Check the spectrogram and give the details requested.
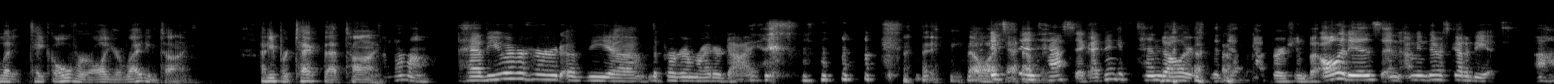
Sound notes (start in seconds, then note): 9.0 chuckling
